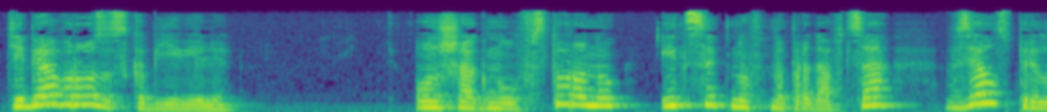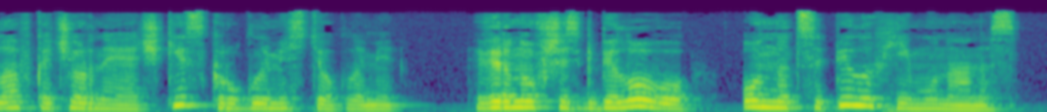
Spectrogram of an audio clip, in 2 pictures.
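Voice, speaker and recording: A woman narrating an audiobook with expressive delivery, voicing every character herself. Her pitch is lively and animated, rising and falling through the sentences. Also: brisk. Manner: expressive, reads all characters.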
